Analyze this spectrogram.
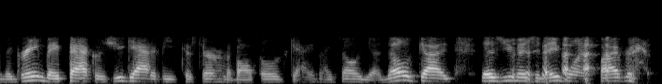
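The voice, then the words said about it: Put-on Wisconsin accent. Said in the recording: “That was my Wisconsin accent if you guys could hear me.”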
